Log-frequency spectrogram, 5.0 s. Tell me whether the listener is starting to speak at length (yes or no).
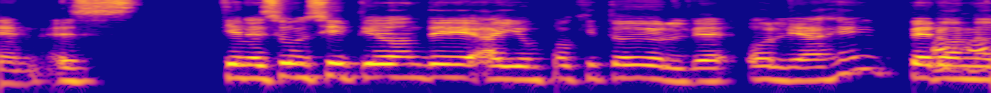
no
